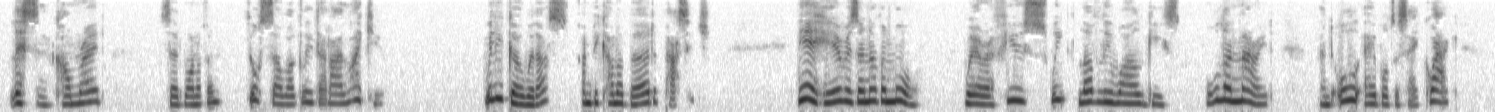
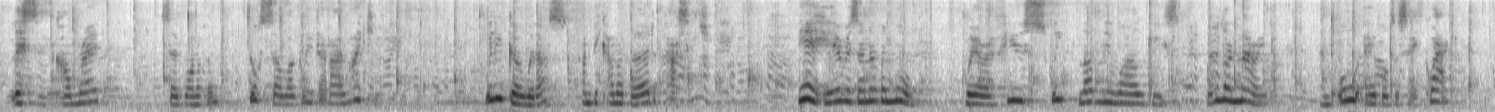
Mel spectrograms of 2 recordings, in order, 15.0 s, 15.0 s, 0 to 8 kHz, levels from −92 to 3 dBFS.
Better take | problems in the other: first | background sound (Livestock, farm animals, working animals); 18 dB below the speech // room echo; dies away in 1.2 s

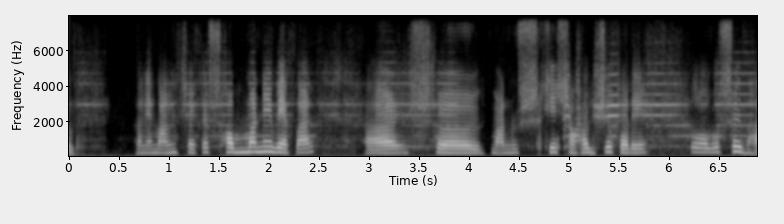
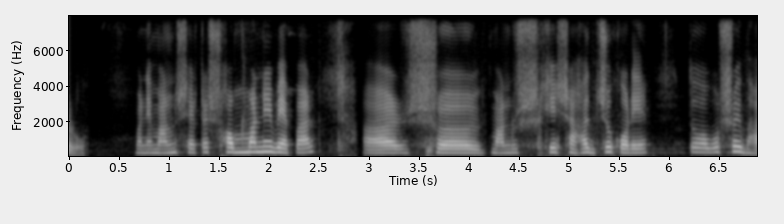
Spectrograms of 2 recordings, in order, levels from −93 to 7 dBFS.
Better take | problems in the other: second | noise reduction (neural diffusion model UNIVERSE++)

